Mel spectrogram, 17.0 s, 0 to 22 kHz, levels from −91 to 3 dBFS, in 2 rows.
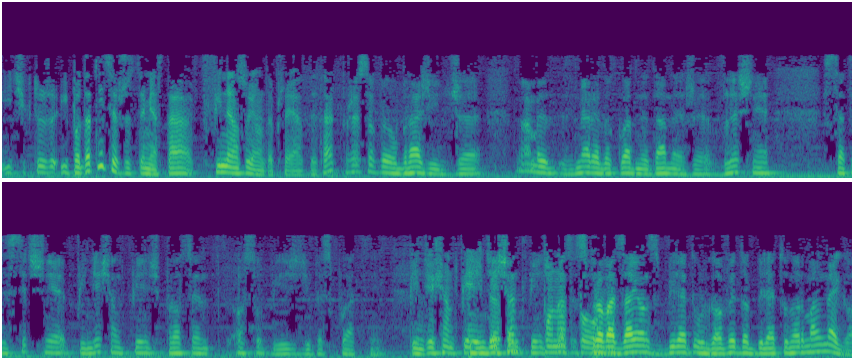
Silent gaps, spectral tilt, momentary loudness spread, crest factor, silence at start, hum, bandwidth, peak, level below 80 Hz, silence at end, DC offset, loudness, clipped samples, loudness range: none; -6.5 dB/octave; 12 LU; 20 dB; 0 s; none; 6.6 kHz; -4 dBFS; -42 dBFS; 0 s; under 0.1%; -24 LUFS; under 0.1%; 8 LU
